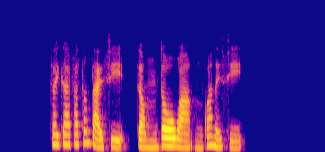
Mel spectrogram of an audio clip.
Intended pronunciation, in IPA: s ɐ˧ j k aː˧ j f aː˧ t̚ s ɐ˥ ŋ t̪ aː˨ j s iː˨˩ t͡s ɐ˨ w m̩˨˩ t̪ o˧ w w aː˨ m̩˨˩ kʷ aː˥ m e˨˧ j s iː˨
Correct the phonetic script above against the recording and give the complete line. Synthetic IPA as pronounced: s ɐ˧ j k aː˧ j f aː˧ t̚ s ɐ˥ ŋ t̪ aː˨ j s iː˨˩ t͡s ɐ˨ w m̩˨˩ t̪ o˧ w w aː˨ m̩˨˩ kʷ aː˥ n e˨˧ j s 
